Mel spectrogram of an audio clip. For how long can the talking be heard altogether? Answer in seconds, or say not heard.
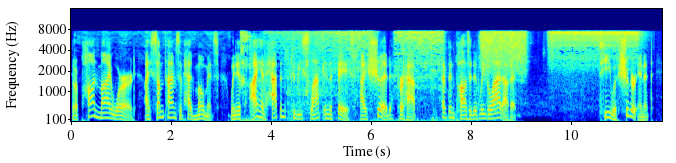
10 s.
